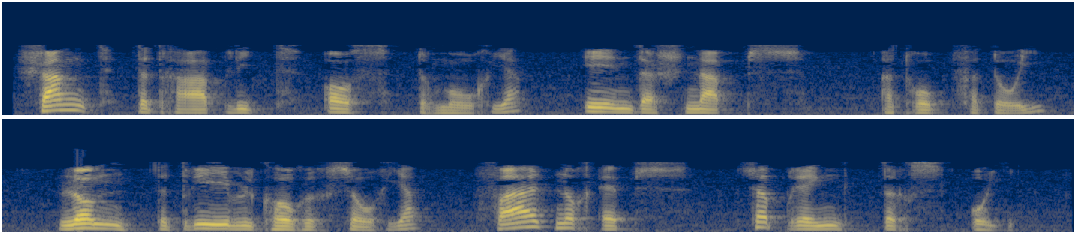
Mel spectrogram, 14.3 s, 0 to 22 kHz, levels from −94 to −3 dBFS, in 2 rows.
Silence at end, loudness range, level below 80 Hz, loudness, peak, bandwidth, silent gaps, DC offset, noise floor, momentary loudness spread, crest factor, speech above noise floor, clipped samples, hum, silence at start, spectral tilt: 0.5 s; 7 LU; -64 dBFS; -26 LUFS; -4 dBFS; 4.8 kHz; none; under 0.1%; -62 dBFS; 21 LU; 24 dB; 36 dB; under 0.1%; none; 0.15 s; -9.5 dB/octave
